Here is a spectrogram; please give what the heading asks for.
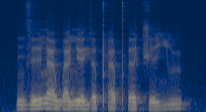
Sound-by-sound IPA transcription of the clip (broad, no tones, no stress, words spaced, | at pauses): nzelæwæ lʲæjɛpʼæpʼɛ t͡ʃeʎʉ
